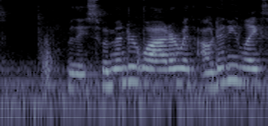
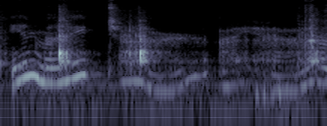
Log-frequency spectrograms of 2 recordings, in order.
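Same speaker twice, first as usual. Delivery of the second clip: whisper; 3 semitones higher, 3 dB louder, much slower than usual. Pretend. Secret clue for the kids.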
